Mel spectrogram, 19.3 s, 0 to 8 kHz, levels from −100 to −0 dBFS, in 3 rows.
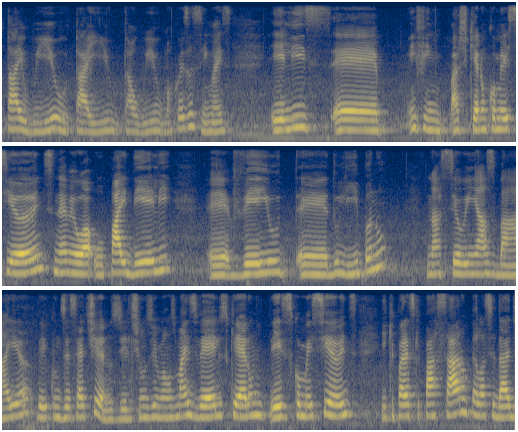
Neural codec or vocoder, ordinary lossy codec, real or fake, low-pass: none; none; real; 7.2 kHz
